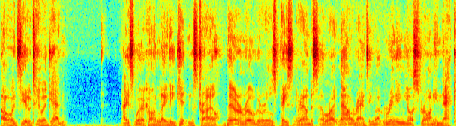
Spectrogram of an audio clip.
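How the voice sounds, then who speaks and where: A man speaks at a moderate pace in a put-on character voice with a very deep, low pitch. His intonation is lively. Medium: solo performance. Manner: sarcastic, blunt.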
